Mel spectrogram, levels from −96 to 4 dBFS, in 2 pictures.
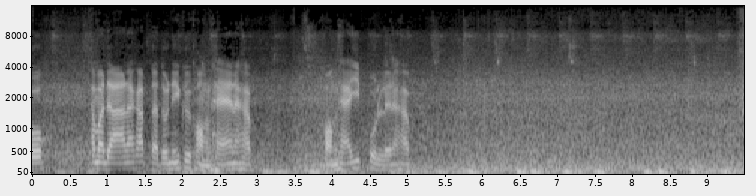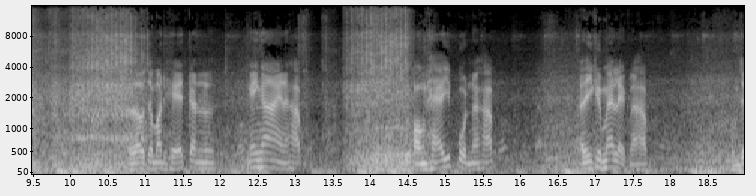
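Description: No technical faults are audible.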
